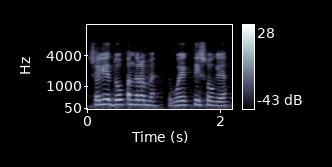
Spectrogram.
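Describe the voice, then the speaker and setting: Indian guy as a judge grilling someone in court, high voice, noisy dull audio. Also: fairly even intonation, moderate pace. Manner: authoritative, interrogating. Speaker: judge questioning a police officer. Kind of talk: courtroom questioning. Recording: muffled courtroom stream with clear noise.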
